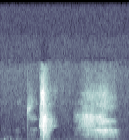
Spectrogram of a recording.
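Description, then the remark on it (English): A person acts out a single fake sneeze, a sharp nasal burst followed by a longer breathy hiss, moderately loud, with no talking. “Would you rather have to fake sneeze or fake vomit in a scene?”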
